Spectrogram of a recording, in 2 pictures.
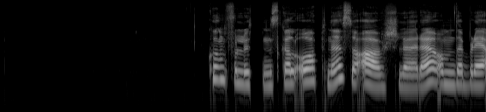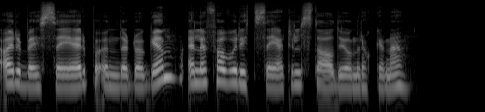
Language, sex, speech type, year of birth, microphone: Norwegian, female, read, 1988, Shure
